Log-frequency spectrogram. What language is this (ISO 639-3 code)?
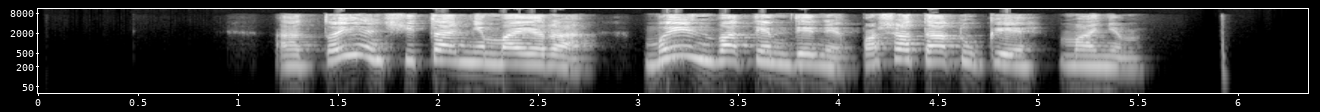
chm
